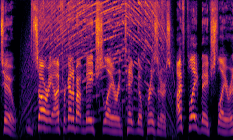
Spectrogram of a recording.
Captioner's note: tape rewind SFX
